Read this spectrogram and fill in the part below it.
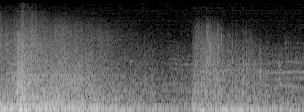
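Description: Artillery barrage in Napoleon Total War, a siege battle: two deep booming volleys, one at the start and another about two seconds later, each rolling out over a rumbling low background with no voices.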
